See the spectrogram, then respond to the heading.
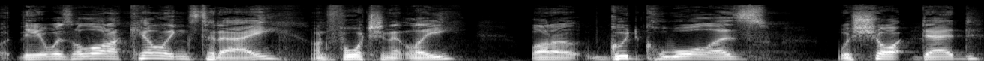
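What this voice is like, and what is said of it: Put-on Australian accent. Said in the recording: “Stellar Australian accent... That's a great Australian accent... it's not great... It's okay.”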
